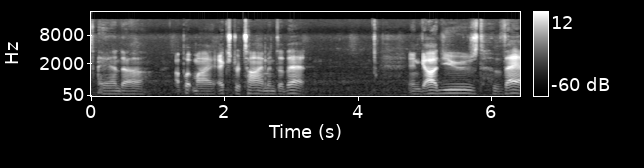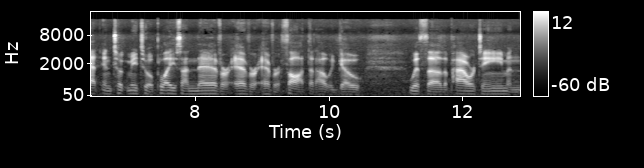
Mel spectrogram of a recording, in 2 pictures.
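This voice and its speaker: In a bright, sharp tone, a man with a fairly low pitch talks at a fairly slow pace with fairly even intonation. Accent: Texas. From southeast Texas, Beaumont. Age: 30s. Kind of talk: testimony. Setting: outdoors. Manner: casual, hesitant with many fillers.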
